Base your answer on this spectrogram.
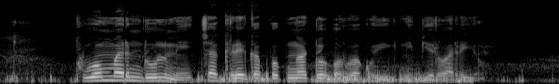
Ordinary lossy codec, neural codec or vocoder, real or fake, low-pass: none; none; real; none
